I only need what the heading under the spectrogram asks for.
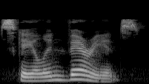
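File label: "Scale invariance", English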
